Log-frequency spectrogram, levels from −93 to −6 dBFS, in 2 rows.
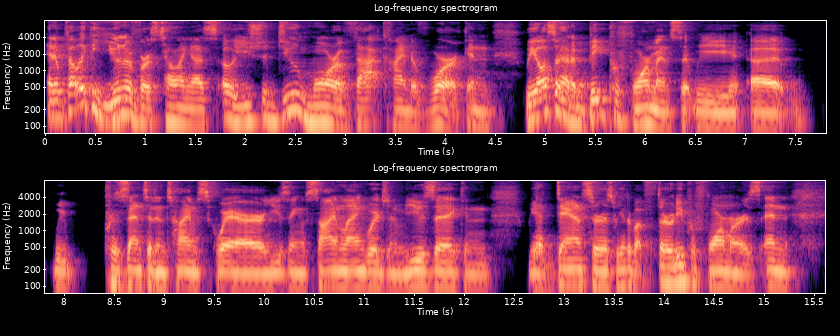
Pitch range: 90-115 Hz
